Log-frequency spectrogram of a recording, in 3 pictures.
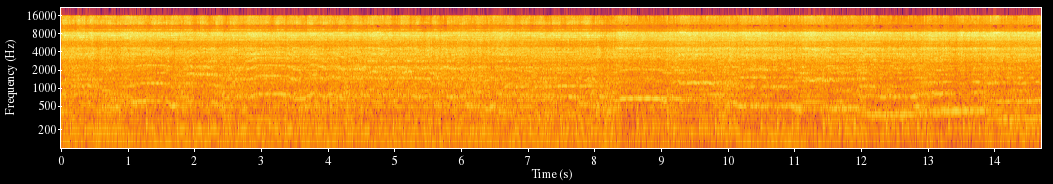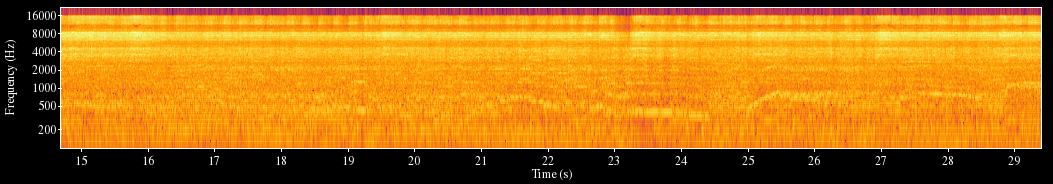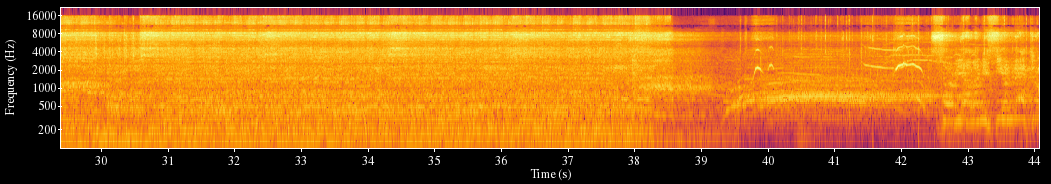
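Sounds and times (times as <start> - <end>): heavy metal band playing live: 0.0 - 39.3
crowd cheering and whistling: 0.0 - 44.0.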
